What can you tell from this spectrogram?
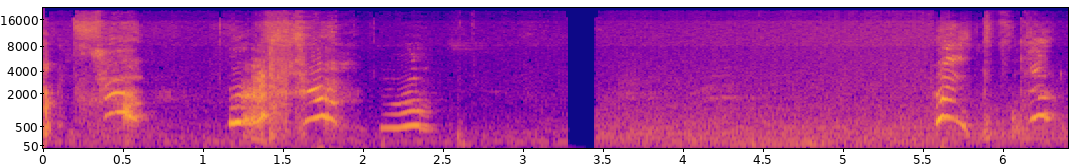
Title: girls sneezing rapidly. #16.|| rapid sneeze.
